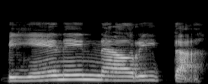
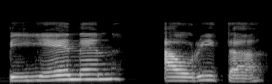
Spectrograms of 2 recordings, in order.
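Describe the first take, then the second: First: The final N runs straight into the next A. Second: The final N and next A are kept apart. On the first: The speaker calls it right. "We want the N and the A to be connected" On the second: The speaker calls it wrong. "instead of saying"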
